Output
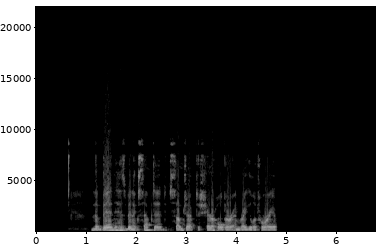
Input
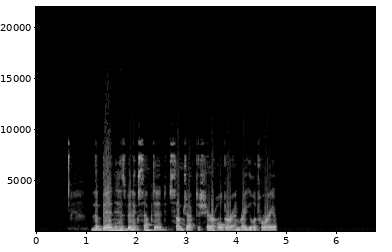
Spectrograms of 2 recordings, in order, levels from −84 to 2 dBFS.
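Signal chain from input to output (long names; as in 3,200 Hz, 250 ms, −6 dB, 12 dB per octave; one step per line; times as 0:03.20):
notch filter 2,400 Hz, Q 16
level −9 dB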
